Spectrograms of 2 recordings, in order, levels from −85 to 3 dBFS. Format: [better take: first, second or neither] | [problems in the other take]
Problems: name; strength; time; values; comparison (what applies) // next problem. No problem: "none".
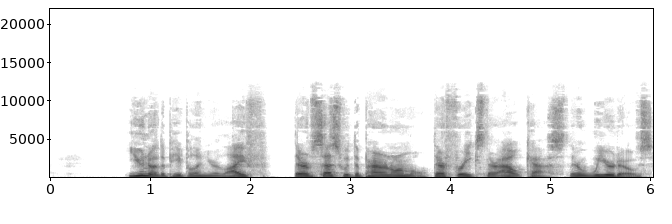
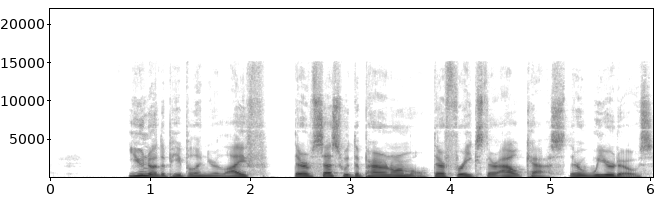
second | garbled, watery; slightly; nothing above 10.5 kHz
